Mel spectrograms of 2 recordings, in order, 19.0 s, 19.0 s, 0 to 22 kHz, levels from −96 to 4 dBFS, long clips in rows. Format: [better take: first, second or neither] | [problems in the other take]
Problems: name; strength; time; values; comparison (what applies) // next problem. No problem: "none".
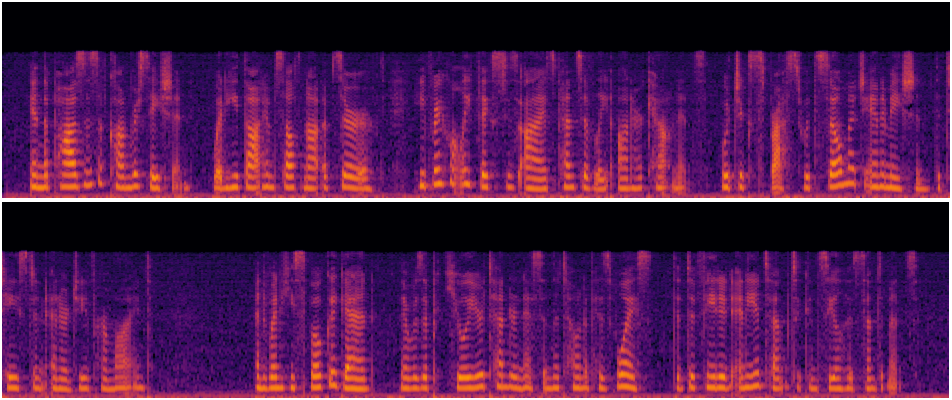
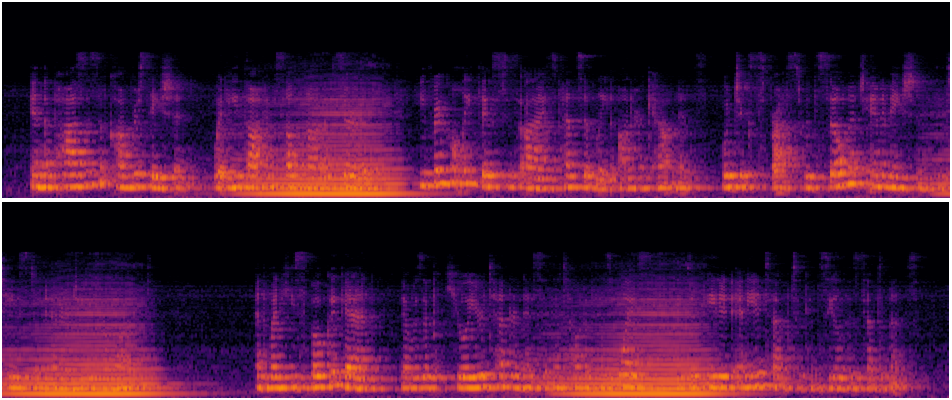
first | background sound (Bowed string instrument); 1 dB above the speech // room echo; dies away in 0.8 s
